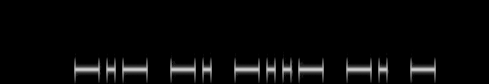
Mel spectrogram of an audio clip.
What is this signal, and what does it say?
Morse code, heard as a keyed tone, about 15 wpm, 700 Hz. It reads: KNXNT
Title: Code Groups - 5 Letters - 15wpm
